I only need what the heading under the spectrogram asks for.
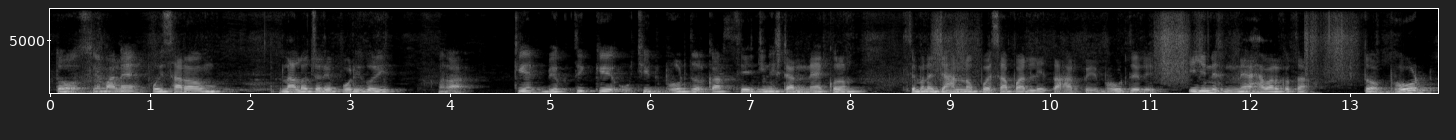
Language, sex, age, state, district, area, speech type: Odia, male, 18-30, Odisha, Bargarh, rural, spontaneous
